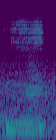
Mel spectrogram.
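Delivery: very soft drowsy snore; mock snore. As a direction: drift off mid-book. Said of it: "quiet times reading".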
